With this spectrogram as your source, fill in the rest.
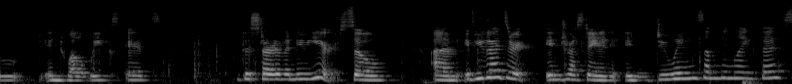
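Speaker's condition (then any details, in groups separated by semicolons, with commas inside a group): No condition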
